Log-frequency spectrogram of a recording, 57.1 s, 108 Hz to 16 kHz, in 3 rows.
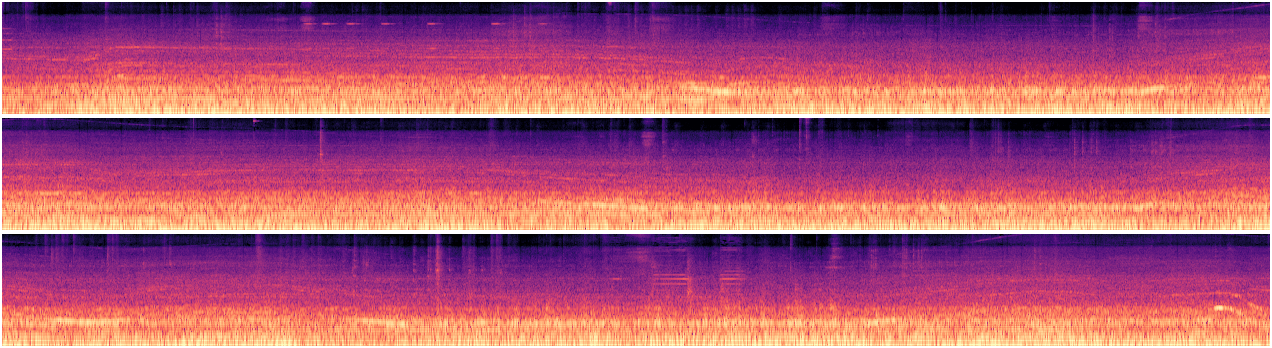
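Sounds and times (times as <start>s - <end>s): bus diesel engine rumble: 0.0s - 57.0s
road noise: 0.0s - 57.0s.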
